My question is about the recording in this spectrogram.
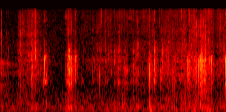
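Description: Hard plastic gashapon capsules being handled: a series of small, irregular clicks and knocks as the capsules tap against one another, with light crinkly rustling.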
